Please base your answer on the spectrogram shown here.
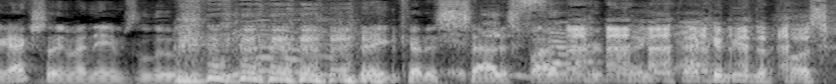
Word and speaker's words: Louis Armstrong: good point yeah because he did pronounce his own name lewis that's definitely true i mean i guess they leaned into the the record he put out in 1933 which was laughing louie maybe that that was it and i think that's that's the theory about where it came from um that it became louis armstrong but i i don't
